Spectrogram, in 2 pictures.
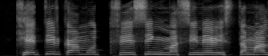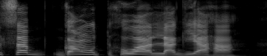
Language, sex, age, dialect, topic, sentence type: Magahi, male, 18-24, Northeastern/Surjapuri, agriculture, statement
